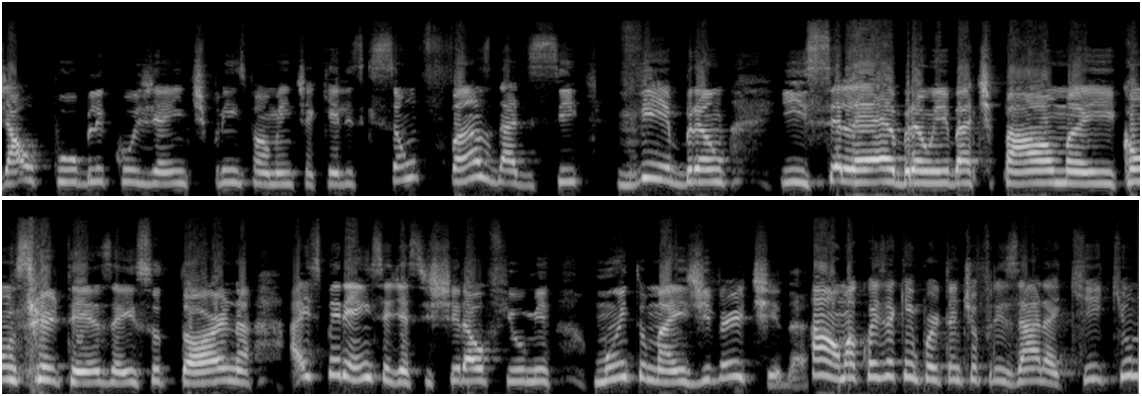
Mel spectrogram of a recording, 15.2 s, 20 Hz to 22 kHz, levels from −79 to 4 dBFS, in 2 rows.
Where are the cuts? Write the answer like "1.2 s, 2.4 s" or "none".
none

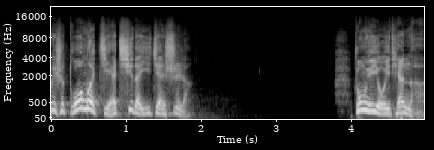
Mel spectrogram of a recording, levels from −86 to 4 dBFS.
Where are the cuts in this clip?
none

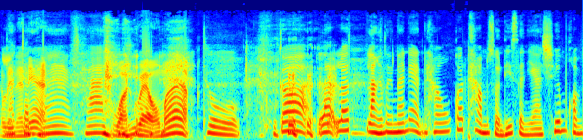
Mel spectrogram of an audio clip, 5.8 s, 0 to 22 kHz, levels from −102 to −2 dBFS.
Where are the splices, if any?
none

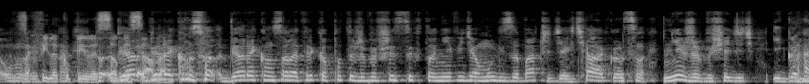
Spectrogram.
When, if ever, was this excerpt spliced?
none

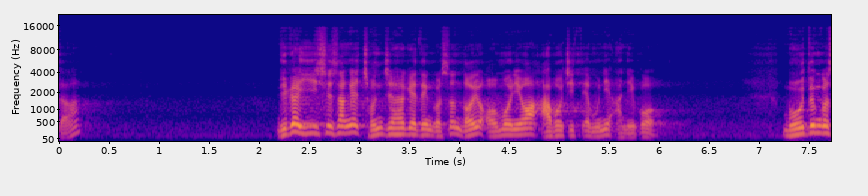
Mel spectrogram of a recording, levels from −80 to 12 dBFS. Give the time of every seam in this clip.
2.1 s

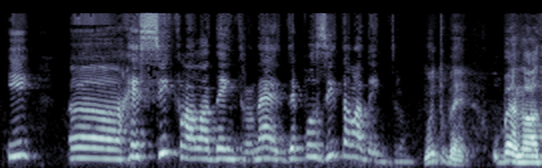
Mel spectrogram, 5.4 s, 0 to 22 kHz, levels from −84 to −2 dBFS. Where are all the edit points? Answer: 4.2 s

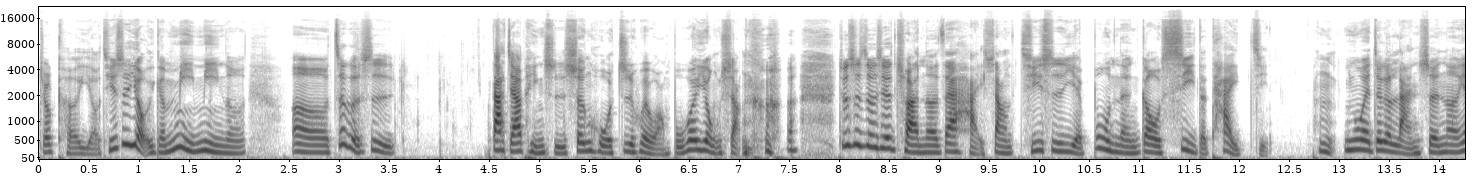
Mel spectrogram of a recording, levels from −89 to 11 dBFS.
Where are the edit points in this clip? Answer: 9.7 s

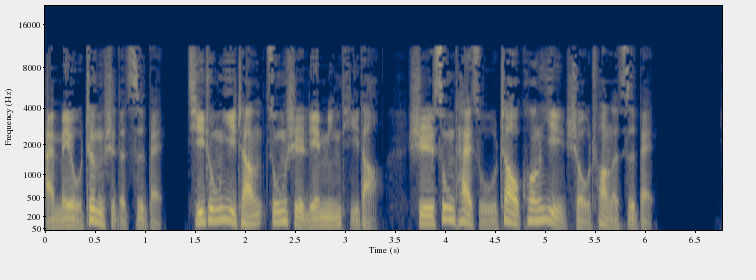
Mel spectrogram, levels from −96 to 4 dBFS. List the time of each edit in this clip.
1.4 s

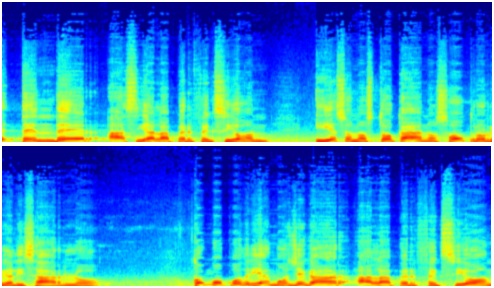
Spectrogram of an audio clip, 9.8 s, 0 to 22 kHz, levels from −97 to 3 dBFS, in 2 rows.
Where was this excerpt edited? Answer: none

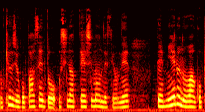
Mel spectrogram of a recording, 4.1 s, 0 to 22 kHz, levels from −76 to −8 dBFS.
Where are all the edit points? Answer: none

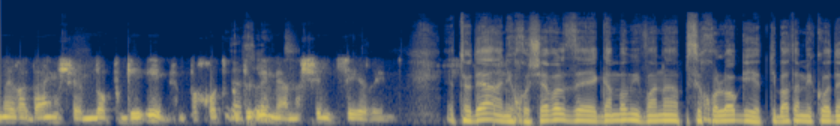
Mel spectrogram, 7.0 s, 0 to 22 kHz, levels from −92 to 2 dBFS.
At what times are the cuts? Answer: none

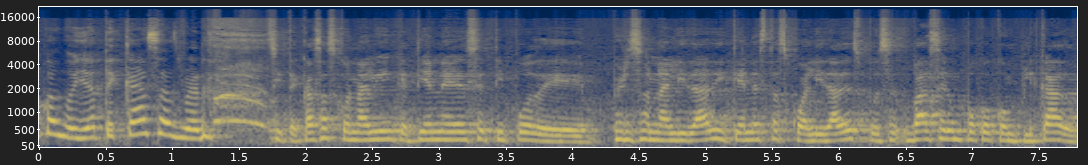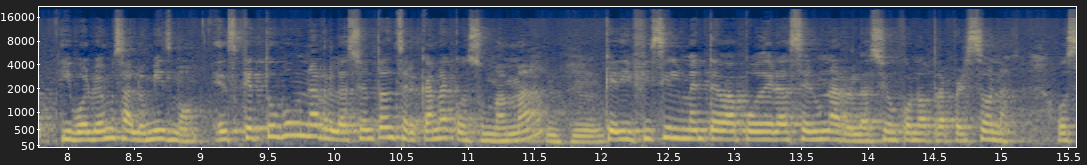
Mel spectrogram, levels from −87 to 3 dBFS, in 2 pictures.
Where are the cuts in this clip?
1.7 s

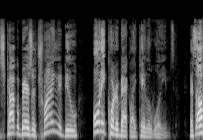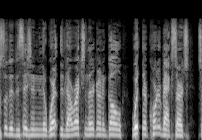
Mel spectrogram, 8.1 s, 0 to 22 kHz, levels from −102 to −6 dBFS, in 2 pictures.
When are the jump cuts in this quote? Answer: 3.7 s

